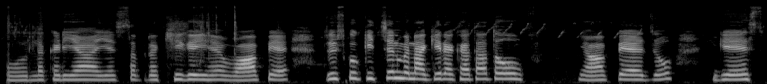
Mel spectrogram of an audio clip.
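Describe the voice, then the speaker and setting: Walking viewers through an old, empty brick house indoors and outdoors, a chatty young woman holds her phone at arm's length. Her fairly high voice sounds pushed and bright, full of filler phrases, as she talks to her audience like friends. There's slight background noise.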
